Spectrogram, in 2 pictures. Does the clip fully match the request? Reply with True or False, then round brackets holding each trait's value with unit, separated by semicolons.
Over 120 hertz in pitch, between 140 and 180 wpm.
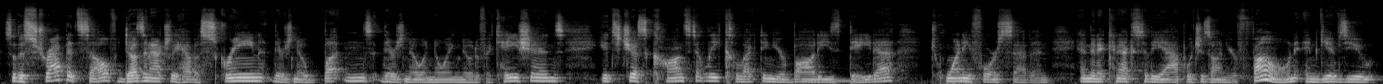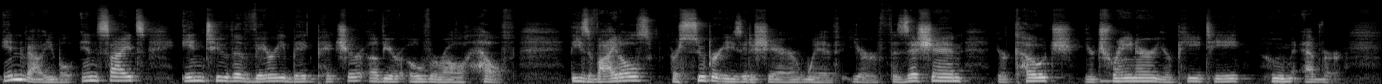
True (135 Hz; 145 wpm)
